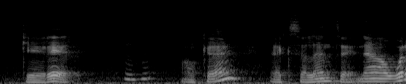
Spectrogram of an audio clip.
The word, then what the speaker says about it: querer: In the end. Querer. Okay, it's not querer, but you did say it right, but I just want to emphasize to everybody, querer.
